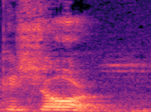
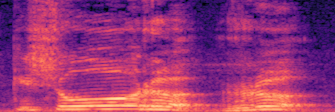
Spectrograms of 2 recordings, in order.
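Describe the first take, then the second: First: The final r is clipped without a vowel. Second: The final r is said fully with a vowel. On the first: "अगर आप ई हटा लेंगे तो हो जाएगा किशोर, यानी कि रा आधे से भी कम पढ़ा गया" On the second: "रा पूरा अगर आपको बोलना है किशोर र ऐसे"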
